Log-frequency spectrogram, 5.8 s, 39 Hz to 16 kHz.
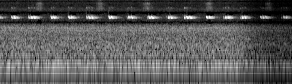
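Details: Chirping house cricket recorded in East Suffolk, UK, in 2018: bright, high, evenly spaced chirps about two and a half per second, each a brief ringing pulse, steady throughout with a faint low hum beneath.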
